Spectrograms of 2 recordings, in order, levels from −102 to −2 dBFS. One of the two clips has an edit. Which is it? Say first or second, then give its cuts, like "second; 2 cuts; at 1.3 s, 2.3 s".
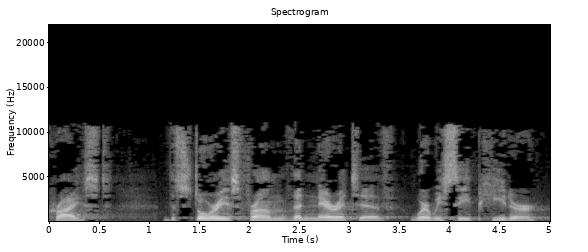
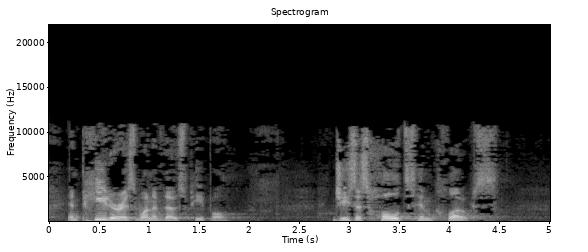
second; 1 cut; at 2.7 s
